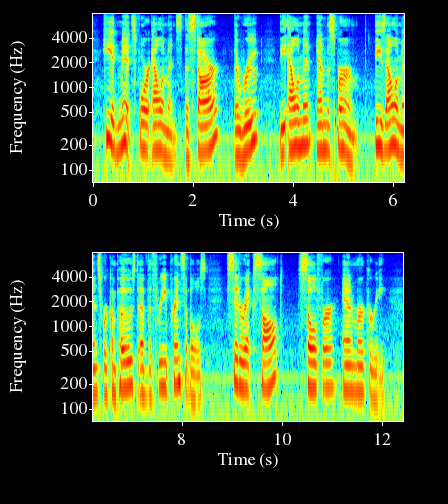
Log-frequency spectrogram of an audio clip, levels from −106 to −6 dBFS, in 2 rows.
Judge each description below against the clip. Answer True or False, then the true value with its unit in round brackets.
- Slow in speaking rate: True (125 wpm)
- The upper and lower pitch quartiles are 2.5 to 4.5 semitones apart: True (3.4 semitones)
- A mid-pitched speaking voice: True (180 Hz)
